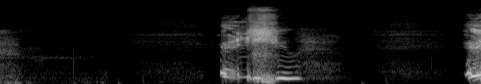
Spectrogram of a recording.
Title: compilation of lots of sneezes, with some sniffles and blows from the end of my recent cold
